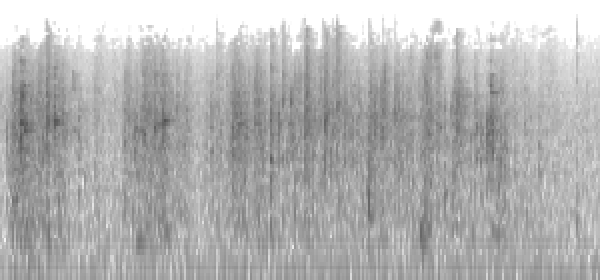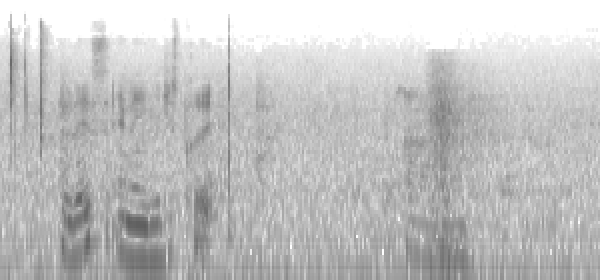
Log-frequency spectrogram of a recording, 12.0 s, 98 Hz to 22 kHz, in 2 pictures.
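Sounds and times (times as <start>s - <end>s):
objects clicking and rattling: 0.0s - 6.6s.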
